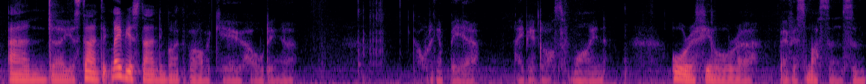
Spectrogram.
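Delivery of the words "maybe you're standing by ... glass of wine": soft whispered aside; whispering. Real, not acted. Whispering about where to place the piece. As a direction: keep it hushed.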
